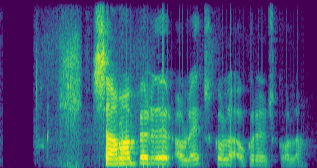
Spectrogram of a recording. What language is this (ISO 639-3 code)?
isl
